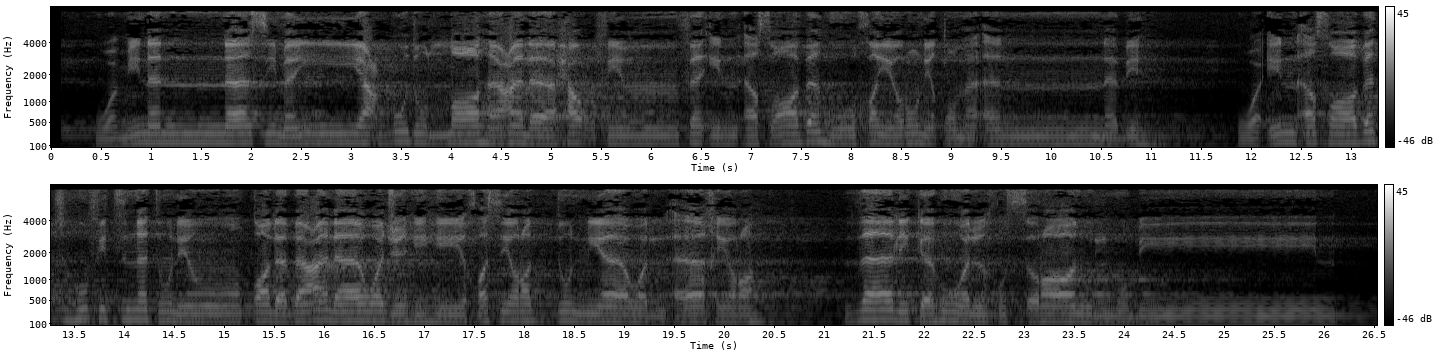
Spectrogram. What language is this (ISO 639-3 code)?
ara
